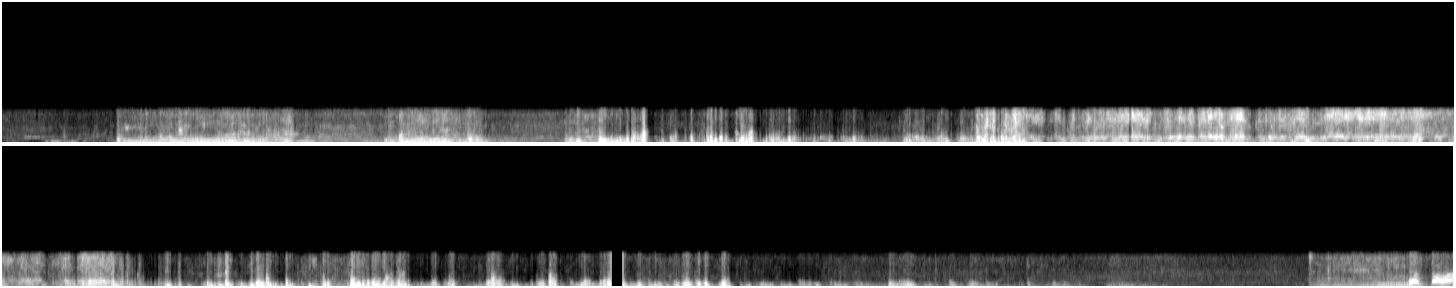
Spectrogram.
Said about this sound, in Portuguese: Olha aqui, peraí que eu vou parar a moto, peraí.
